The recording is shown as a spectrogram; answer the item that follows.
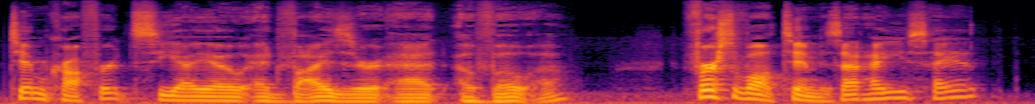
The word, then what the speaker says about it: Avoa: So today we have Tim Crawford, CIO Advisor at Avoa.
